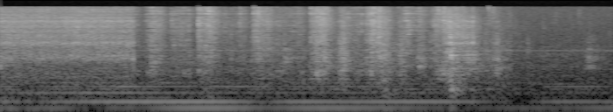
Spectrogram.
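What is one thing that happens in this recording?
A knife crunches through crisp toasted bread.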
